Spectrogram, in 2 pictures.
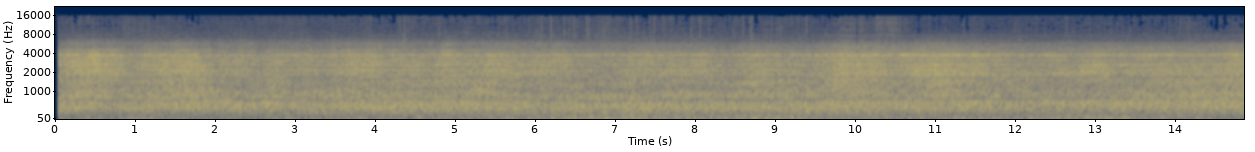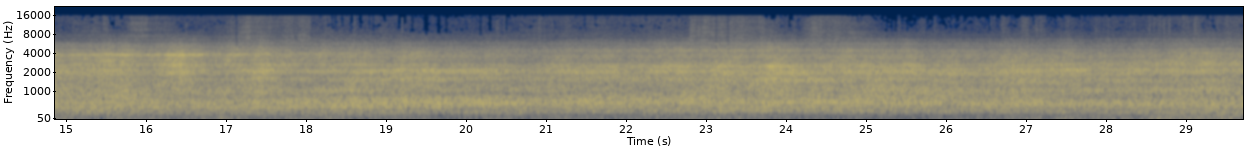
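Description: Boeing 747-8F's four GEnx-2B turbofan engines running at taxi power as the freighter rolls along the taxiway: a steady jet rumble with a thin high whine held throughout.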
